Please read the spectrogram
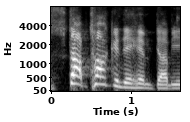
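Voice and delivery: put-on, slow, drawn-out, deliberate scolding tone. Retelling how someone came in and cut off a chat: imitating a friend telling someone off. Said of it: "that sounds exactly like him".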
